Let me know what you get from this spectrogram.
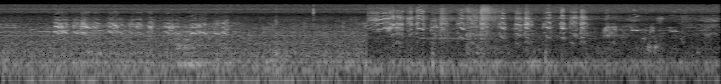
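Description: Small birds chattering in two bursts of rapid, high chirps over faint outdoor hiss; the second burst is louder.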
